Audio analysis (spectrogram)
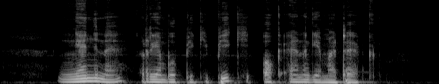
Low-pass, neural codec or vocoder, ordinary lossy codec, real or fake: none; none; none; real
